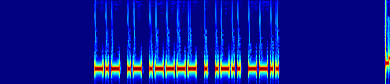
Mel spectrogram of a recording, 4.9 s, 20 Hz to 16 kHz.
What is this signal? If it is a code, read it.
Morse code, heard as a keyed tone, about 36 wpm, 700 Hz. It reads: KA1ELZ
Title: USA Call Signs - 6 Characters - 2x Character Spacing - 35wpm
